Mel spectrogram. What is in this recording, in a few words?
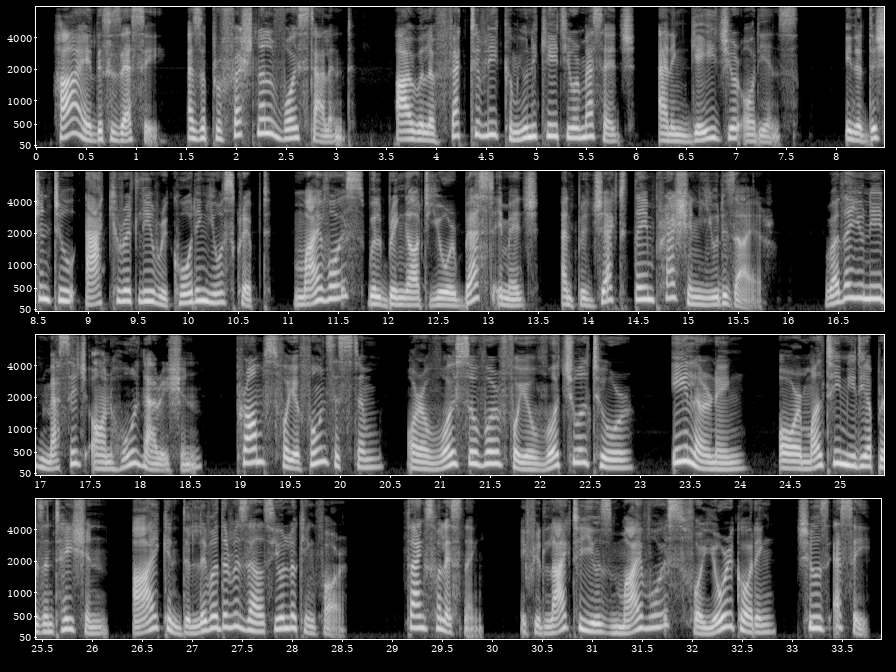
IVR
